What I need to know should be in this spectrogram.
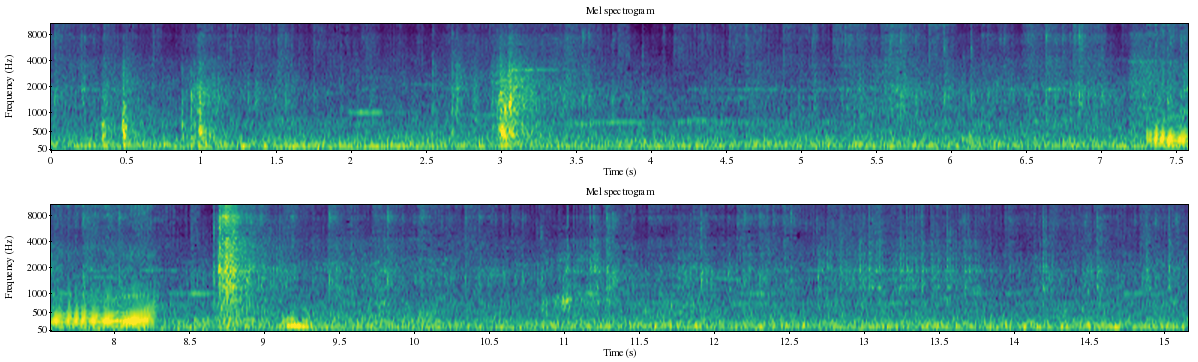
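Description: A shopping cart rolls along a hard floor with a steady low rumble.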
